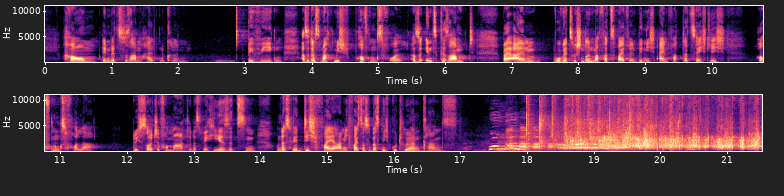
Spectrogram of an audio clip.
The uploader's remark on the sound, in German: Das Gespräch wurde im Zuge der Diagonale 2023 – dem Festival des österreichischen Films in Graz gehalten und aufgezeichnet.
